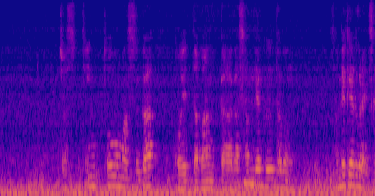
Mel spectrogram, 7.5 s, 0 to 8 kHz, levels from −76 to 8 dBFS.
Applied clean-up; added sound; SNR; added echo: none; none; none; reverberation time 0.3 s.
